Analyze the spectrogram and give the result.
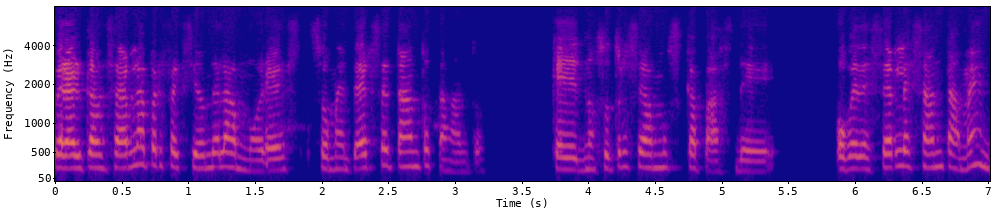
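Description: A woman's plain, everyday voice, fairly high in pitch with ordinary variation, at a moderate pace. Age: 20s. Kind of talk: religious talk.

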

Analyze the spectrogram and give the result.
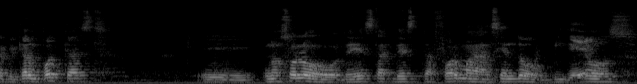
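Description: A man with a Guatemalan accent, over noticeable background noise and audible room echo. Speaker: podcast host. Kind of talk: casual chat.

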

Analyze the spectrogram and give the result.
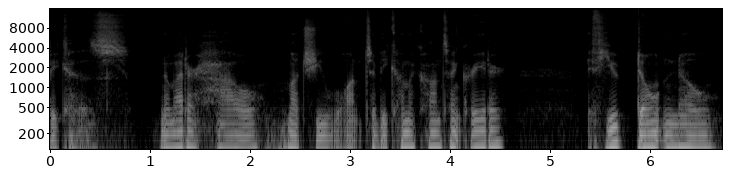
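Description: Very slowly, a man with a very deep, low pitch and a dark, mellow, somewhat breathy tone speaks with fairly even intonation in a very clean recording with a silent background. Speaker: podcast host. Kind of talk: solo monologue. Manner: halting.

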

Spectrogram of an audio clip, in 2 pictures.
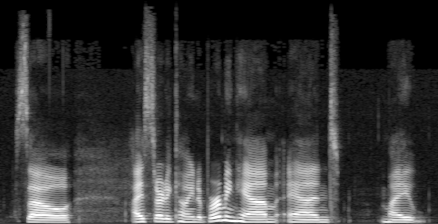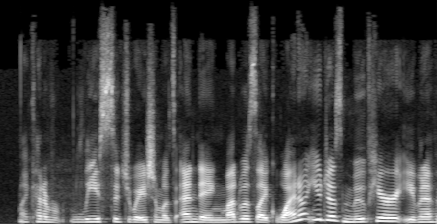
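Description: A woman with an unremarkable speaking voice, an American accent, medium pitch, ordinary pitch variation and a moderate pace, on a very clean recording with a silent background. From Brooklyn, New York. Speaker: bar owner. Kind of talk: casual chat.

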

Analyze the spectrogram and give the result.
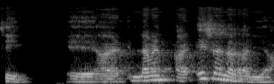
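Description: This is a man speaking. His pitch is fairly high. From Argentina, Chaco (north). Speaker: software company director. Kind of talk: interview conversation. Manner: halting, with many repetitions and fillers.

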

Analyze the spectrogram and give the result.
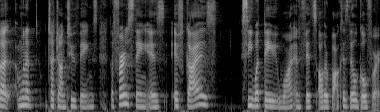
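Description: A woman's normal speaking voice, medium in pitch, at a fairly slow pace. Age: 20s. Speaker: podcast co-host. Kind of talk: casual chat.

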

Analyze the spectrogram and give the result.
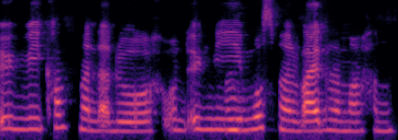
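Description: A woman speaks at a fairly high pitch. The sound is dry and close, without any echo. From Munich, Bavaria. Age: 20s. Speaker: bereaved sibling. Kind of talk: personal testimony interview. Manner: halting, many fillers.

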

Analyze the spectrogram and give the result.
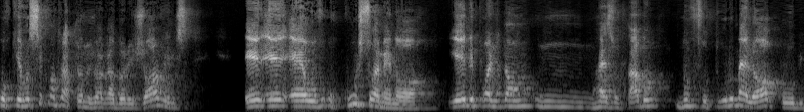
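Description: A man's high voice moves at a moderate tempo, its pitch varying in an ordinary way. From Bahia, Brazil (interior, Cruz das Almas). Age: 50s. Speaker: football club council candidate. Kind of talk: interview. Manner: halting.

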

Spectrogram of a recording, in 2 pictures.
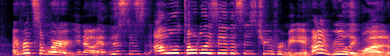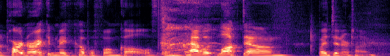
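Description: A woman with an American accent, fairly quick, big swings in loudness, noticeable background noise. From Southern California (Armenian American). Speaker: podcast host. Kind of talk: casual chat.

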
